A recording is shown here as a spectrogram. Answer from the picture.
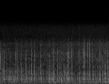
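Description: Space shuttle climbing on its main engines and solid rocket boosters, heard as a steady crackling rumble through a live TV audio feed with a low hum under it.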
